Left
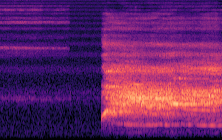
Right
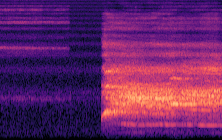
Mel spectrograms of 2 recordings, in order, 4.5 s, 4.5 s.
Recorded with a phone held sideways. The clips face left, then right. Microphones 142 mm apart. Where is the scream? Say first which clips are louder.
Even; 15° left (ahead or behind), 4 m; by 4.4 s 25° left (ahead or behind), 2.5 m.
